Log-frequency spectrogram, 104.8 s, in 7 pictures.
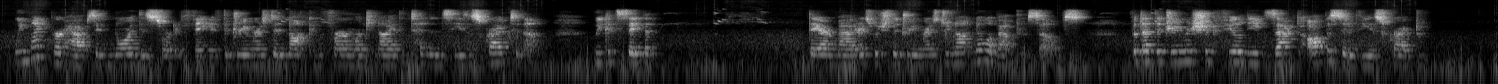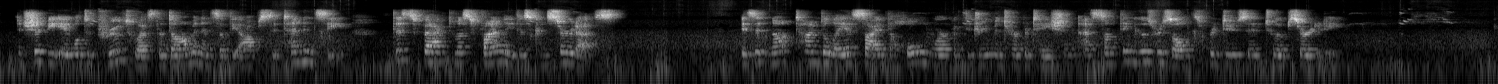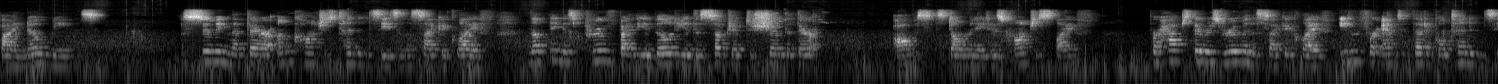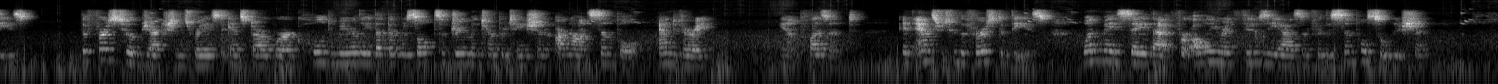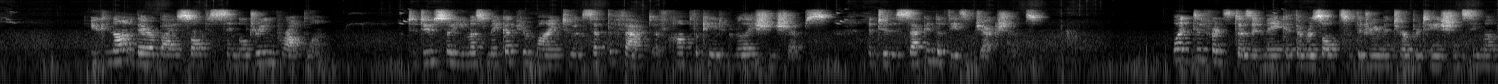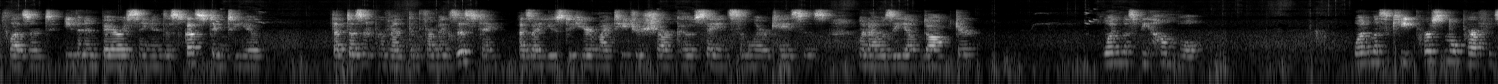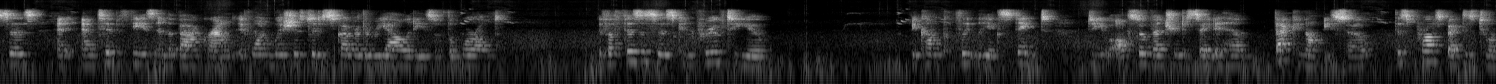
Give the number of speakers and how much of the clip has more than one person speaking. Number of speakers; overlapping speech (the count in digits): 1, no overlap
